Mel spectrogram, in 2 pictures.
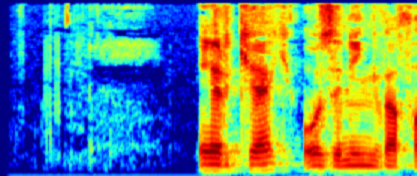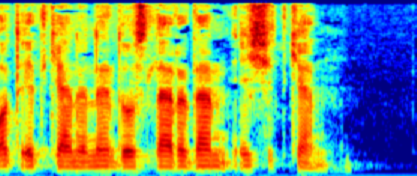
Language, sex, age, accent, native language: Uzbek, male, 18-24, Toshkent shahri, Uzbek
